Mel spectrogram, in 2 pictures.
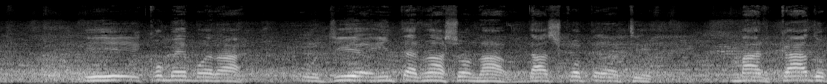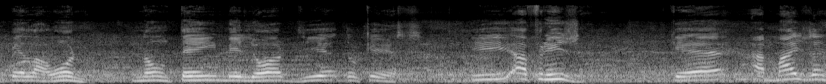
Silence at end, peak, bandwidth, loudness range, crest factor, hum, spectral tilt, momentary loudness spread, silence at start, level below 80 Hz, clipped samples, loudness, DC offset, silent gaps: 0 s; -2 dBFS; 17 kHz; 3 LU; 14 dB; none; -6.5 dB/octave; 12 LU; 0 s; -50 dBFS; under 0.1%; -16 LUFS; under 0.1%; none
